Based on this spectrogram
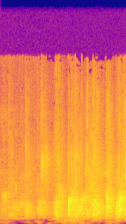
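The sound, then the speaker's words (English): An audience claps for the preacher's wife in a dense, steady patter of many hands that swells slightly in bursts and keeps going for a few seconds, fairly soft overall, with no clear voice above it. “Don't clap for me, clap for my wife, because I'd probably still be doing it because I'm that stupid.”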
